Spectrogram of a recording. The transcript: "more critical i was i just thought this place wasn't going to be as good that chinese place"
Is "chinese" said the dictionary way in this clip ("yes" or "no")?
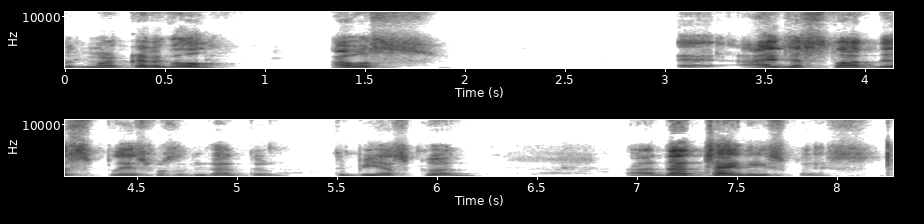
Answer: no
